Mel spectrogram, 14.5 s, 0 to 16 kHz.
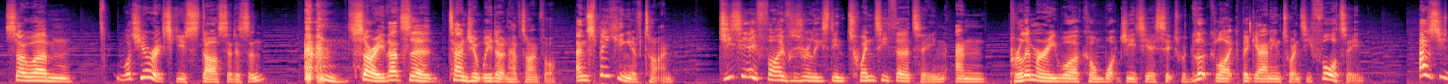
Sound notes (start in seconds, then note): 3.0 ahem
